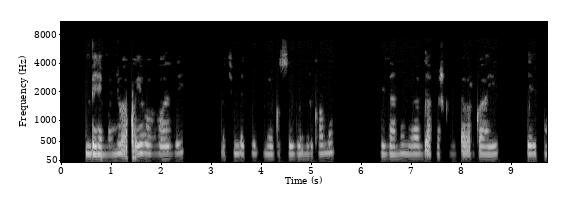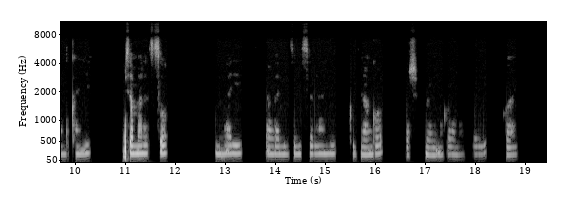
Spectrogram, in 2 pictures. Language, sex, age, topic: Kinyarwanda, female, 18-24, health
